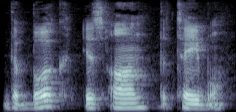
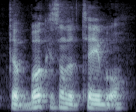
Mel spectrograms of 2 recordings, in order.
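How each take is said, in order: First: Each word is pronounced clearly and separately. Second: The words are shortened and run together. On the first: "falando assim, todo mundo é capaz de entender isso" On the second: "Ele vai encurtar, vai emendar palavras com as outras"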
